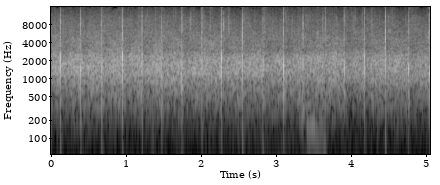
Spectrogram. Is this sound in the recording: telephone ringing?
no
